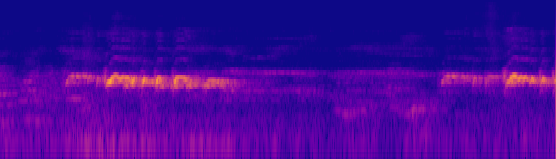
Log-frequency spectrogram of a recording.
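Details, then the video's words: Zebra dove, local gedang rojo type, singing to tutor and lure other doves: a long rippling, purring coo phrase, about a second of near silence, then another trilled phrase rising in loudness. "Perkutut lokal gedang rojo gacor merdu bird voice"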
